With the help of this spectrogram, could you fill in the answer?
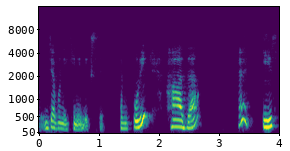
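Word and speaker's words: هٰذَا: এরপরে দেখি আমি নোটের মধ্যে আর কি লিখছে হা জবর জা আলিফ জবর উচ্চারণটা কি হবে হাজা হাজা তাই না এরকম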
